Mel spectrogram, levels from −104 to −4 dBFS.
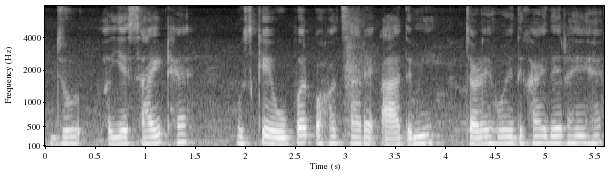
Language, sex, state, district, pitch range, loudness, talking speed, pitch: Hindi, male, Gujarat, Valsad, 140-150 Hz, -16 LUFS, 160 wpm, 145 Hz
